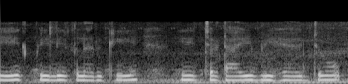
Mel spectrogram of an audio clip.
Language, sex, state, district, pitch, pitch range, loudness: Hindi, female, Punjab, Pathankot, 200 Hz, 190-200 Hz, -17 LUFS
